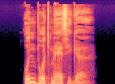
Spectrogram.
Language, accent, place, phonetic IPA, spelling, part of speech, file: German, Germany, Berlin, [ˈʊnboːtmɛːsɪɡə], unbotmäßige, adjective, De-unbotmäßige.ogg
- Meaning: inflection of unbotmäßig: 1. strong/mixed nominative/accusative feminine singular 2. strong nominative/accusative plural 3. weak nominative all-gender singular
